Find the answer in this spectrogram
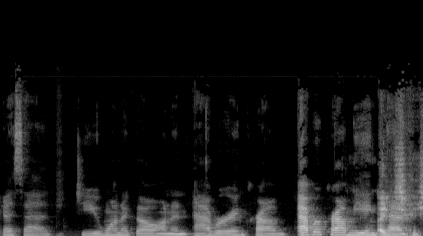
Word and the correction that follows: Abercrombie: She keeps adding an extra syllable in there. – Abercrombie.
